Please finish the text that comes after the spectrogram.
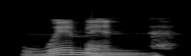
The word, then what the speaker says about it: women: 그래서 얘 발음을요. women, women, women 이렇게 발음을 하셔야 됩니다.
